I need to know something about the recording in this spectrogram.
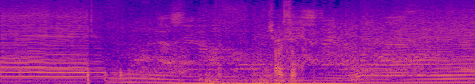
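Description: A prototype race car engine drops pitch as it downshifts under braking.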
